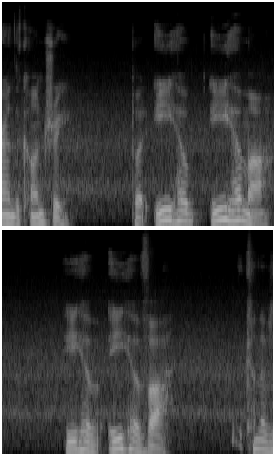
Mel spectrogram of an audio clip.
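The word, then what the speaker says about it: oíche mhaith: t h is pronounced e-ha ma or it can be pronounced ehavva. It can be a v. The mh can make a v sound or an m m sound depends.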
